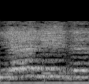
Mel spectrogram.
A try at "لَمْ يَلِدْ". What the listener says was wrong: لام کی زیر کو باریک کریں.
